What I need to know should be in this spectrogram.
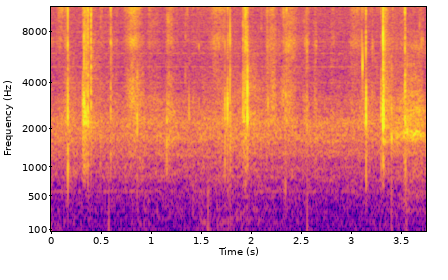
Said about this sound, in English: We're going to go ahead and shuffle that real quick.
